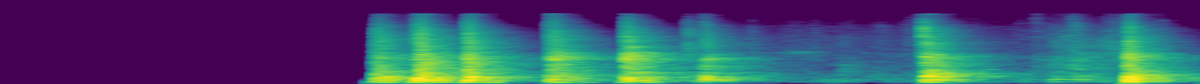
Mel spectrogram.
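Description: Knocking on a door: a quick, uneven run of about seven knocks, then one more knock near the end after a short pause.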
